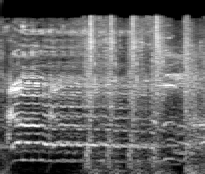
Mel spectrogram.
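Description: A man shouts angrily into a phone.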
